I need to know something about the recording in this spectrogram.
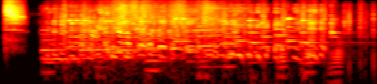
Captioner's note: all giggle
